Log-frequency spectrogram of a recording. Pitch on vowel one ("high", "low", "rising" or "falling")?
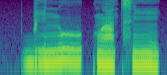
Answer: low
